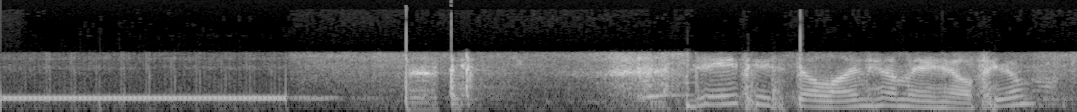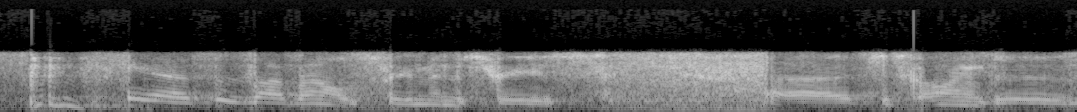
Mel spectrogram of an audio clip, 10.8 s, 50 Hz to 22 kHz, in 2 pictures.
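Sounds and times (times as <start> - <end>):
quick dial beeps and clicks through a tinny phone line: 0.0 - 1.4
steady telephone line tone: 0.0 - 1.7
speech: 3.5 - 10.7.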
